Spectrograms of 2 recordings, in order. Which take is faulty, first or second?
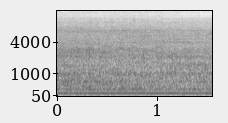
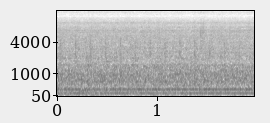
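second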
